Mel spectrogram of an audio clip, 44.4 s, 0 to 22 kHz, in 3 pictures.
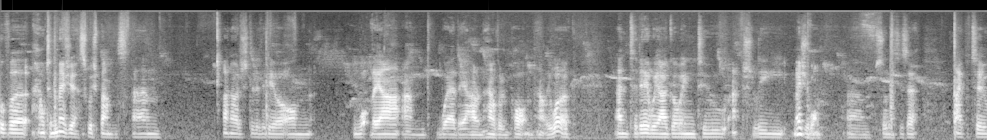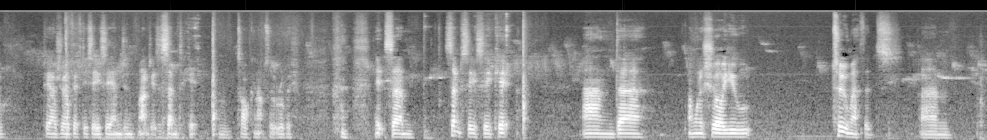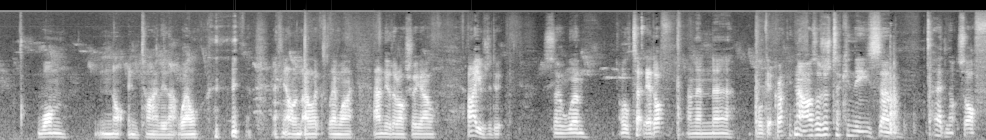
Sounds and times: Speech: 0:00.0 - 0:02.4, 0:03.3 - 0:14.9, 0:15.5 - 0:22.6, 0:23.5 - 0:26.1, 0:27.3 - 0:29.1, 0:30.2 - 0:44.4.

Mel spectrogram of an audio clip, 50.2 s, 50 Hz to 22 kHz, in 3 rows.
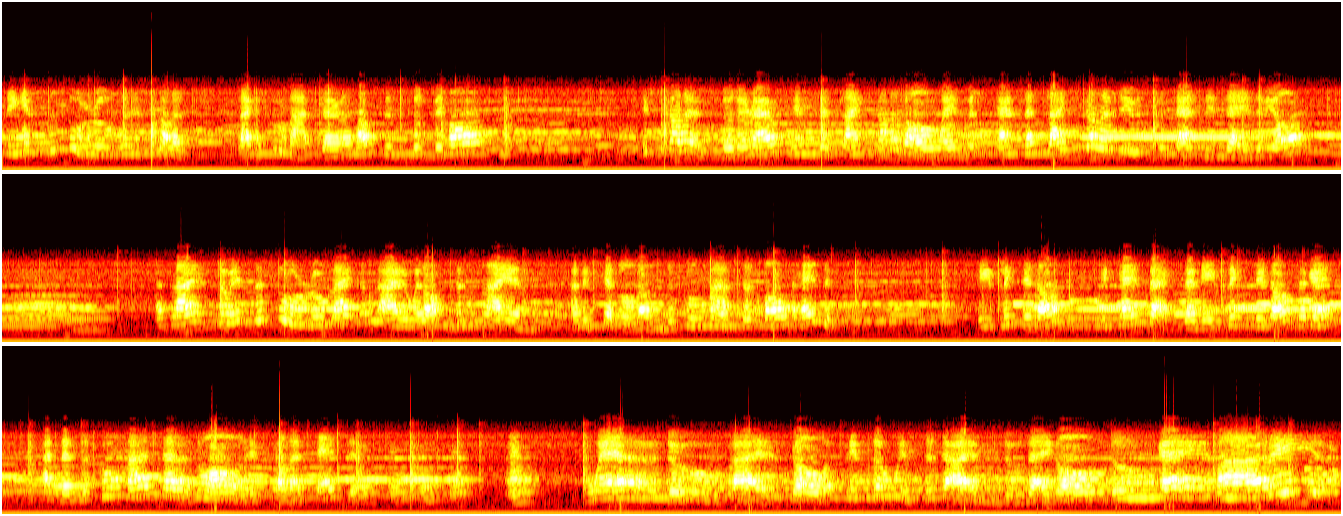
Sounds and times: Synthetic singing: 0:00.0 - 0:06.4, 0:08.0 - 0:16.3, 0:18.7 - 0:27.3, 0:29.0 - 0:40.0, 0:40.8 - 0:50.2
Music: 0:00.0 - 0:50.2.

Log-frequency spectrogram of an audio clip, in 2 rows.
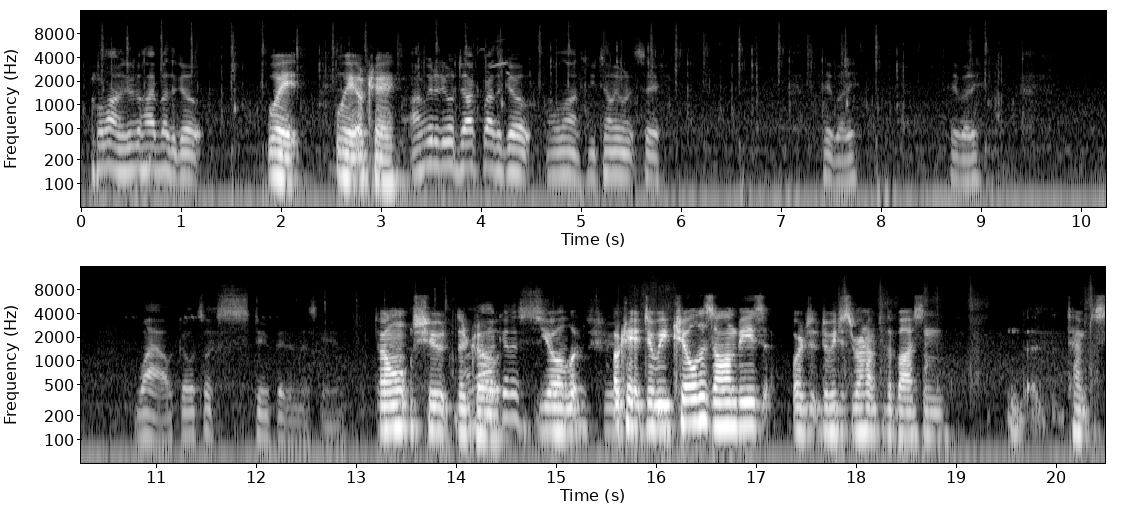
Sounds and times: Speech: 0:00.1 - 0:01.2, 0:01.9 - 0:05.8, 0:07.4 - 0:07.8, 0:08.6 - 0:09.0, 0:10.8 - 0:18.9, 0:19.6 - 0:20.4.

